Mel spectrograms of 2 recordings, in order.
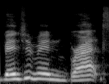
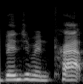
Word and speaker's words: Benjamin Bratt: But why did I think Benjamin Bratt's name was Benjamin Pratt my entire life, and now my mind is fucking blown that it's a B and not a P?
